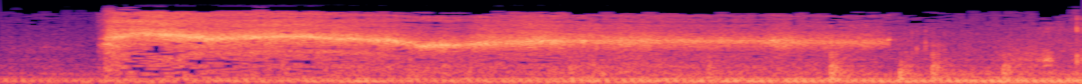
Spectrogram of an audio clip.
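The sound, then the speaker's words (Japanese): Wind blowing at night with a high, whistling howl that starts suddenly and holds for about four seconds, its pitch wavering slightly over a low, steady rumble before it fades out. “風の音がする。”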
